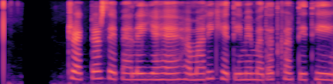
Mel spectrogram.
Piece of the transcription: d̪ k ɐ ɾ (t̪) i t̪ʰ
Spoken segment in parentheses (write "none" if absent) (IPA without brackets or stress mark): t̪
